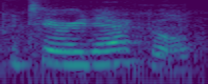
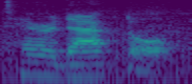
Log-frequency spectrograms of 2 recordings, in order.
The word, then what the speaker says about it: pterodactyl: And Pterodactyl. Actually, since it's the animal edition of Weekend Update, I think we should clarify that you don't pronounce the P in pterodactyl. It's silent.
